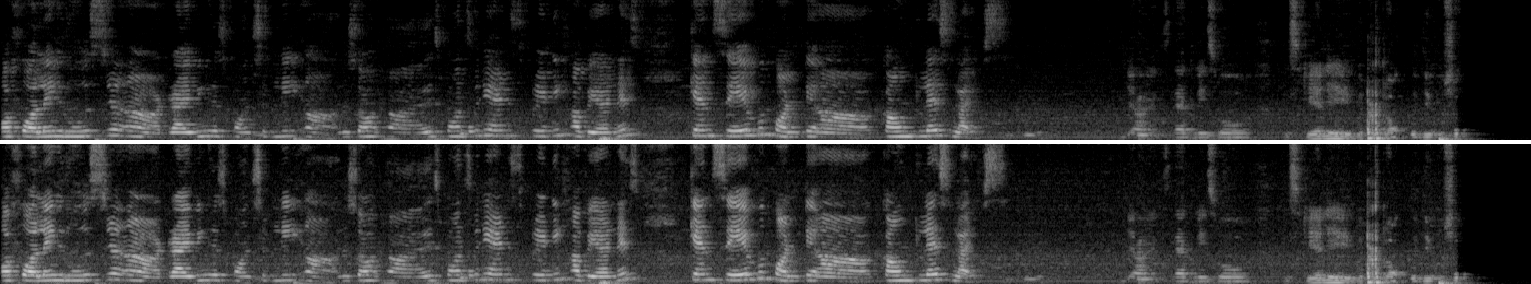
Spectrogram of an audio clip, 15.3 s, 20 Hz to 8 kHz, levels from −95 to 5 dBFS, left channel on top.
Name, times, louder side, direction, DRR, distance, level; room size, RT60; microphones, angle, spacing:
voice 1, 0.0-6.3 6.9-9.8 11.4-11.5 13.7-13.8, right 3 dB, 75° right, 1.1 m, -30 dB
voice 2, 11.3-12.5 12.8-14.0 14.2-14.6, right 2 dB, 15° right, 0.7 m, -38 dB
13.5 x 7.6 x 3.7 m
head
